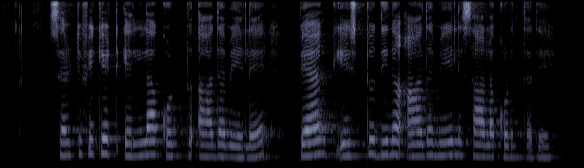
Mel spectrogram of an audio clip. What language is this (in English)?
Kannada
